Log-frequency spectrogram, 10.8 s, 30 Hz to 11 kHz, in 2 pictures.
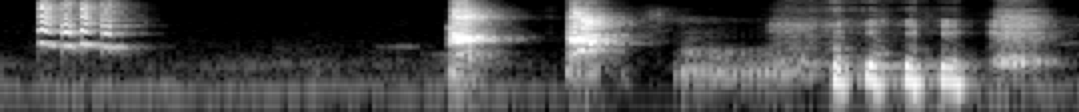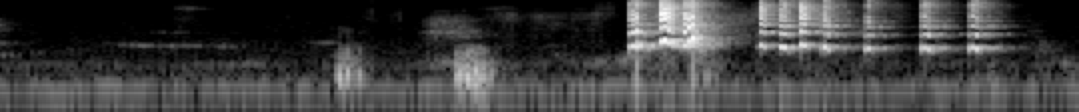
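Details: A female pug puppy discovering her bark in July 2019 gives sharp, high-pitched yapping barks in quick bursts, with a person talking between them.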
